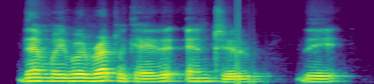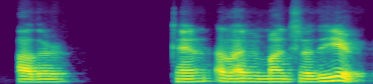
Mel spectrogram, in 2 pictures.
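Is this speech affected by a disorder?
Yes: ALS.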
